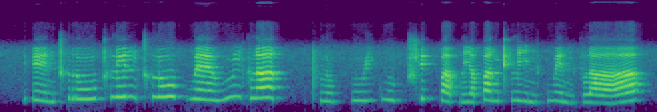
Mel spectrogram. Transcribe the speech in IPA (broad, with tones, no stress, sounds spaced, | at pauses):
ʔ eː˨˩ n kʰ r oː˦˥ kʰ l e˥˩ n kʰ l oː˥˩ k̚ w ɛː˧ w u˥˩ n k l a˥˩ t̚ | pʰ l u˨˩ k̚ p uː˦˥ j k w u˦˥ ʔ t͡ɕʰ e˥˩ k̚ p a˨˩ p̚ l i˩˦ a̯ p a˧ n kʰ l i˨˩ n k w e˨˩ n k l aː˩˦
